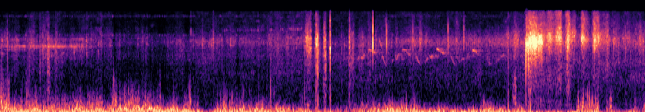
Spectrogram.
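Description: Wind buffeting the microphone of a handlebar-mounted phone as a bicycle rolls along pavement, a steady low rumble, with the bike and camera mount rattling in a run of small clicks and knocks. A brief louder rush of noise comes near the end.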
